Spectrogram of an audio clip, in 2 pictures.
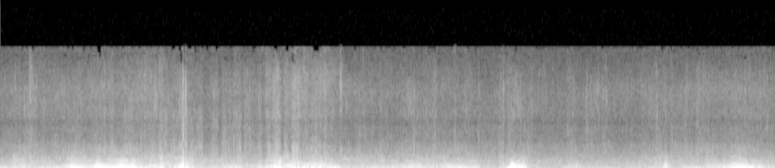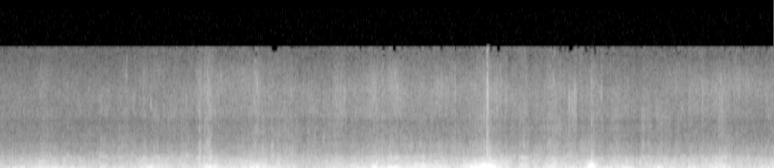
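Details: Many honey bees buzzing in their hive, a sustained low hum layered with higher overtones, repeated swells every few seconds and scattered clicks as bees move near.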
